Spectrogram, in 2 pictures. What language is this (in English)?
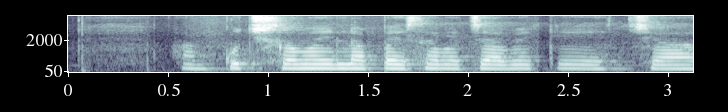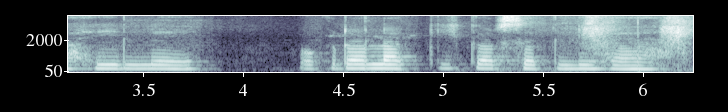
Magahi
